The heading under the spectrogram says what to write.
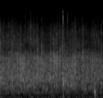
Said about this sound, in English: Clap your hands.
